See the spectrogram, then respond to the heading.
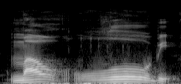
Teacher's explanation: مغضوبی، غین کو موٹا ادا کرنا ہے، واد کو اس کے اصلی مخرج سے ادا کرنا ہے، دال کی طرح نہیں پڑھنا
